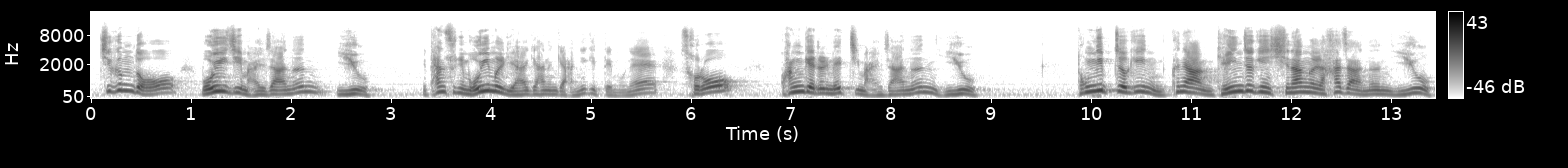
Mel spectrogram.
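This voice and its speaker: A male pastor delivers a sermon with a fairly high voice that rises and falls a great deal. He presses his points with emphatic appeals, and his sentence endings trail off quietly. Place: church sanctuary.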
